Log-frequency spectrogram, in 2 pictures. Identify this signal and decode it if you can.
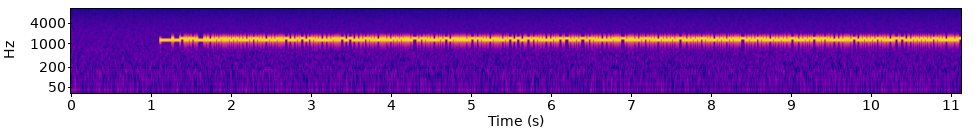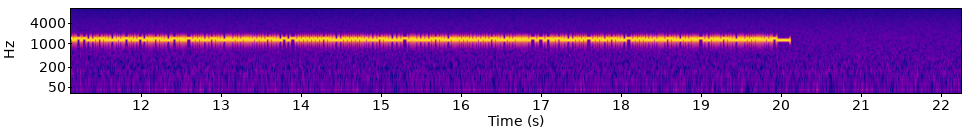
RTTY (75 baud, 170 Hz shift), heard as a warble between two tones, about 1360 Hz centre. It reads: 24807 04979 14991 67865 29463 47993 73525 14567 02318 87450 00318 16922 39780 63397 23094 34581 60420 95888 78821 15617 48020 04655 78587 58026 04576 68423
